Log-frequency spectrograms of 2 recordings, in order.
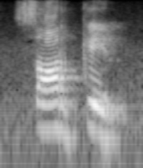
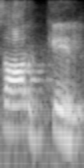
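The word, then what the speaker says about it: Sarkhel: fleet in India was termed as sarel I'll spell it sa a r k h e l which naval fleet I'll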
